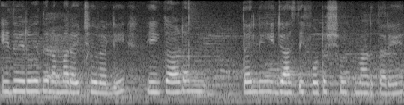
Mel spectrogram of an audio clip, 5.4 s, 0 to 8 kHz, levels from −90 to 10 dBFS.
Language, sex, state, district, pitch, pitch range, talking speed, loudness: Kannada, male, Karnataka, Raichur, 260 Hz, 240-270 Hz, 120 wpm, -16 LUFS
